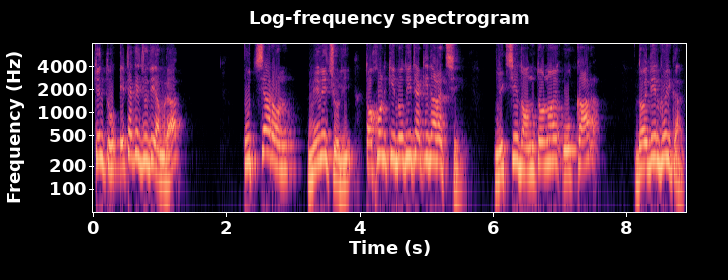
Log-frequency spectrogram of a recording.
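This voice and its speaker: A man teaching a language lesson in a high voice that keeps rising and falling with emphasis. He puts questions to his viewers, answers them himself and leans on the key terms. His tone stays explanatory and friendly throughout. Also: big pitch swings, normal speed, pauses often, darkish tone. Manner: asks questions then answers them, stressing key words.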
